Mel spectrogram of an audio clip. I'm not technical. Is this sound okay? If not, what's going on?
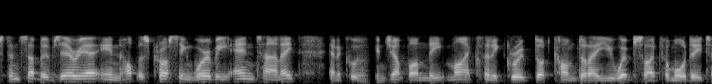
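No. From 3.57 to 3.86 s there is VoIP packet loss concealed by the speech codec: about 180 ms of audio never arrived, so the decoder stretched the preceding sound into a buzzy tone or coloured noise that fades, and the voice stays weak briefly after it resumes.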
